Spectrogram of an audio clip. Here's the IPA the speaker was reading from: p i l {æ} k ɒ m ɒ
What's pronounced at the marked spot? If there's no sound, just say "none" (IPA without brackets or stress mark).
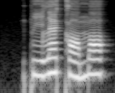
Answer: æ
